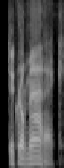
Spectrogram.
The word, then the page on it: dichromatic: American English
